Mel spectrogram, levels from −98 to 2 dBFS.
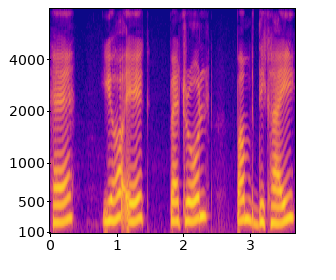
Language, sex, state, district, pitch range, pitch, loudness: Hindi, female, Himachal Pradesh, Shimla, 235-270 Hz, 245 Hz, -12 LUFS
